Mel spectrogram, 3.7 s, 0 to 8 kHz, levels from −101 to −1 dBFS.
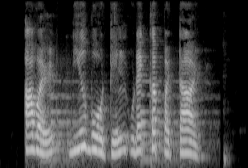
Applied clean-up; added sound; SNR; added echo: none; Organ; 15 dB; none.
